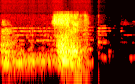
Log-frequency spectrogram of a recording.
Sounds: Sniff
